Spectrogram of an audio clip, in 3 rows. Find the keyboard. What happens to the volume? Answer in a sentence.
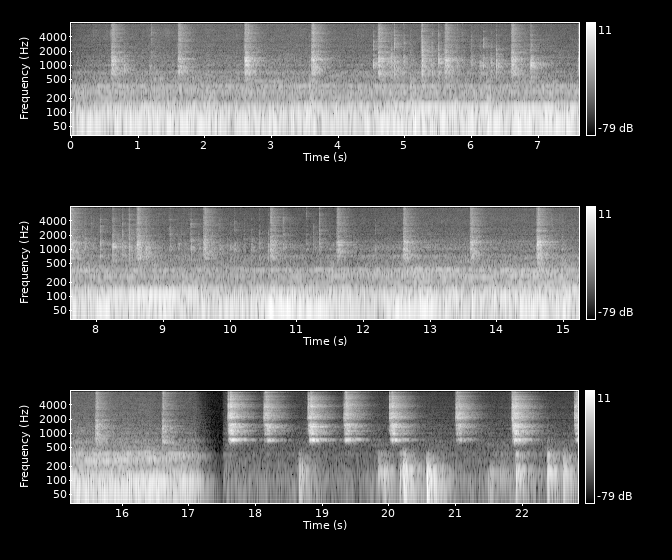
The loudness of the keyboard goes down.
